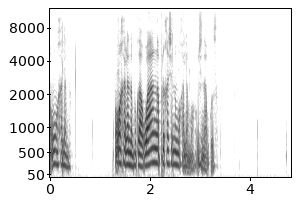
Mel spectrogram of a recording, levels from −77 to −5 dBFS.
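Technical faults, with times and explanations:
Throughout, wrong sample rate: the speech runs 1.5 times fast and sits about 7 semitones high, which fits 16 kHz audio played at 24 kHz without conversion.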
